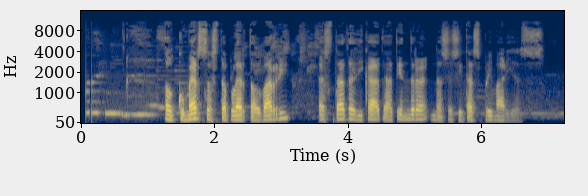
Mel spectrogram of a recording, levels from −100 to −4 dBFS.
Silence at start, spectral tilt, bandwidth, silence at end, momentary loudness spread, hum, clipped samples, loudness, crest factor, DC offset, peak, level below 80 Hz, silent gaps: 0.05 s; -5.5 dB/octave; 11.5 kHz; 0.35 s; 18 LU; none; under 0.1%; -24 LUFS; 24 dB; under 0.1%; -2 dBFS; -72 dBFS; none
